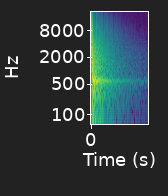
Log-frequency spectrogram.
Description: ANA WN PERC, ANALOG PERC; Zero-G Ambient 1

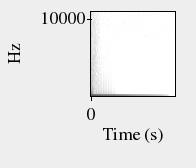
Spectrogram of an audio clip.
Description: Synth Kick

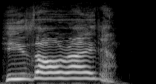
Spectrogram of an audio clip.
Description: gospel male, vocal; ILIO; Vocal Planet

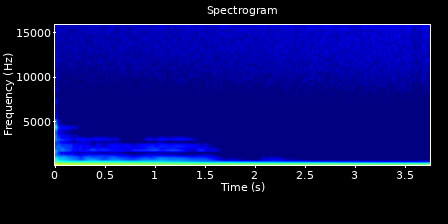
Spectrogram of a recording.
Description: FRET FNG C#2, PEDULLA BASS; Masterbits CLIMAX 7 - Bass

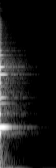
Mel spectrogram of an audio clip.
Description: agogo; Greytsounds; Scott Peers Sound Engineering

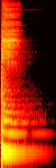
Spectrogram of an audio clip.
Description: TAMBOURI.HIT; Best Service; World Colours

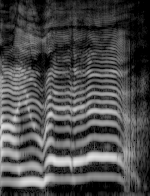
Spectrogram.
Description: vocals sung F#; Techno Trance Essentials

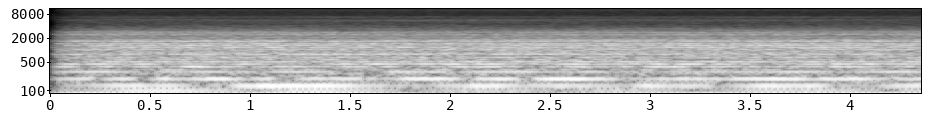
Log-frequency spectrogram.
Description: AMB LO RES; Synclavier Sampler Library; KEYS AND GUITARS

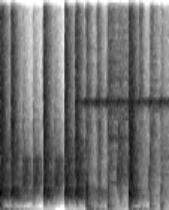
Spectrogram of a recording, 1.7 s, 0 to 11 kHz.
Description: Swingin at 140 turnaround, Snare Fills; Drums

